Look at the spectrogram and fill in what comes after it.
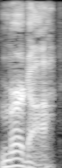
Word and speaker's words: Murdaugh: No, it's saying Murdaugh, but it's spelled G-H. So everybody pronounces it wrong. It's actually Murdaugh. – Oh. – But everybody says Murdaugh.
